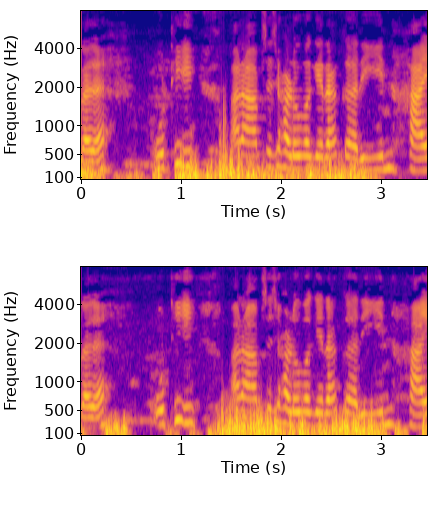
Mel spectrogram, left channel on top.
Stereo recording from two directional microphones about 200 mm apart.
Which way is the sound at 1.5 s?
Centre (ahead or behind).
